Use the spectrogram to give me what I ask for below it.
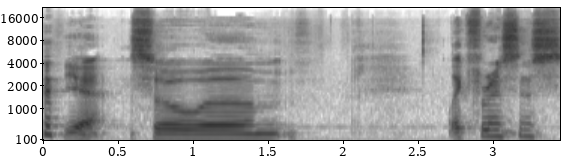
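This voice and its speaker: In a Portuguese accent, the man talks. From Portugal. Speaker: fiction author and translator. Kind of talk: podcast interview. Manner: halting, many fillers.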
